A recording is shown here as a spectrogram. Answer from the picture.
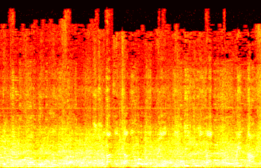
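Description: Speech: a man talking into reporters' microphones over the chatter of a crowd around him.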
